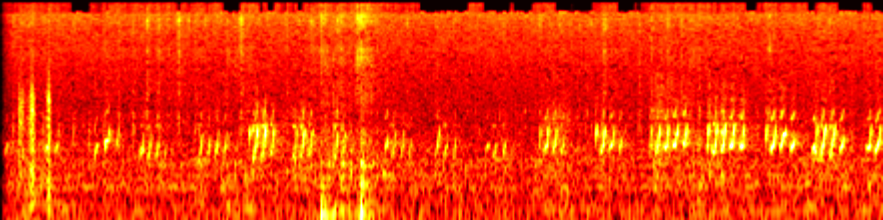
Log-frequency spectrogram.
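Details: Guinea pigs in a tense, escalating encounter between two animals: quick pulsed bursts of squeaks in short clusters, fairly steady, with a low rumbling underneath and a few soft thumps.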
